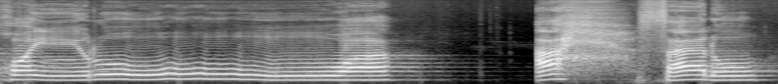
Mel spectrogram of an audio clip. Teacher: রো গুন্না হবে, ঈদগামে বাগুন্না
